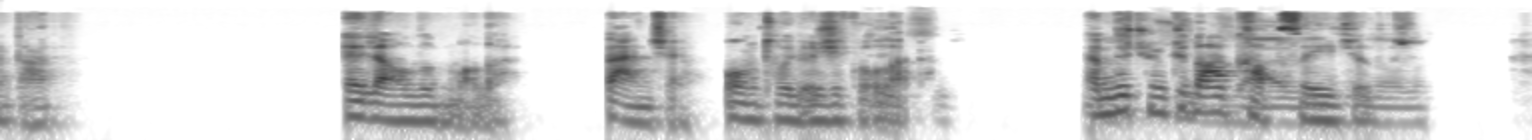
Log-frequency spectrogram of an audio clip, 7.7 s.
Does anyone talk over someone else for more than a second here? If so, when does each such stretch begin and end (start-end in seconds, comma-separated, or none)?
5.5-7.2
